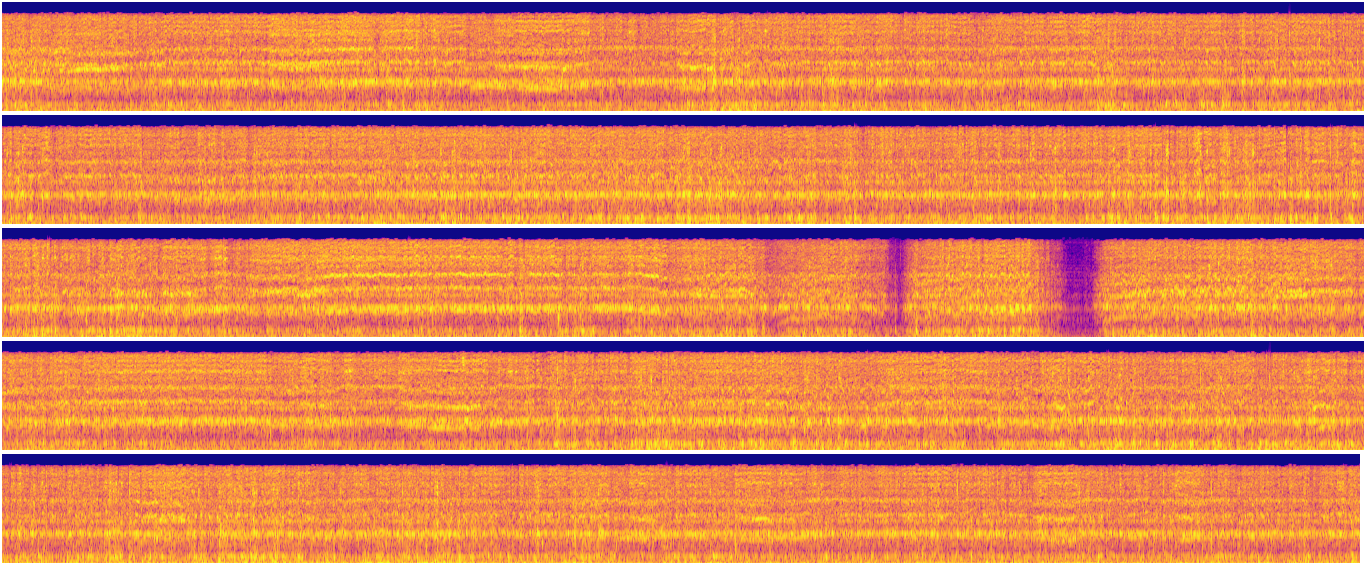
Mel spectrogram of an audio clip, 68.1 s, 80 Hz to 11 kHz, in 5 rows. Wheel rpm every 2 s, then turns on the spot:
200, 230, 220, 220, 230, 230, 230, 230, 230, 230, 220, 230, 230, 230, 220, 230, 230, 140, 120, 150, 210, 230, 220, 230, 220, 220, 230, 230, 230, 230, 220, 230, 220, 230.
none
